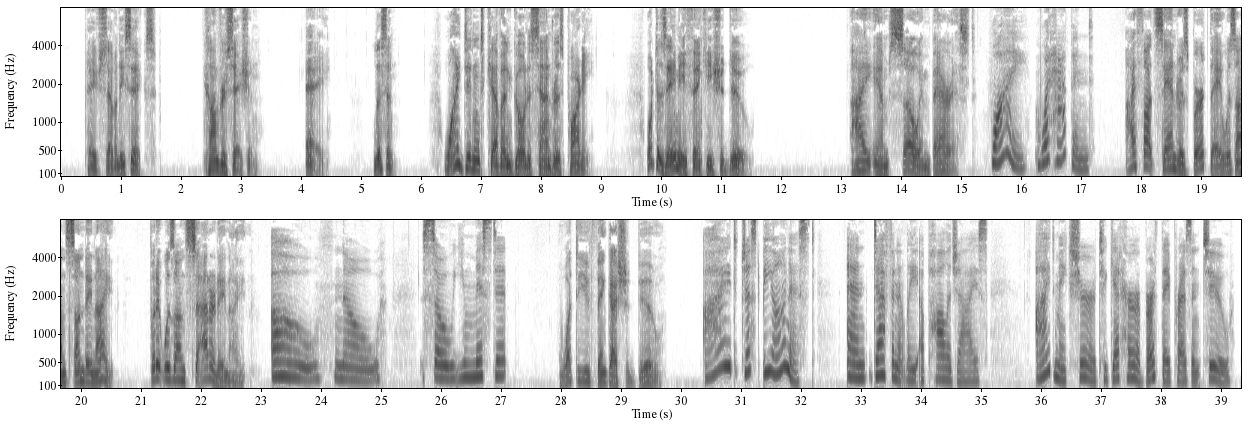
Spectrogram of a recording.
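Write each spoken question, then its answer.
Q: Why didn't Kevin go to Sandra's party?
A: He thought her birthday party was on Sunday night, but it was on Saturday night.

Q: What does Amy think he should do?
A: Be honest, apologize, and get her a birthday present.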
